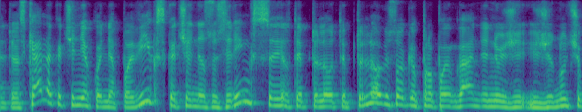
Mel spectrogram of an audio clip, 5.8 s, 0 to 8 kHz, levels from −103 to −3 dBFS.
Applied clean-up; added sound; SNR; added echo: none; none; none; none.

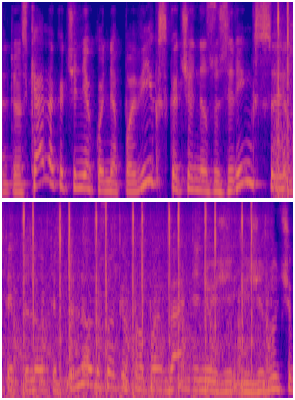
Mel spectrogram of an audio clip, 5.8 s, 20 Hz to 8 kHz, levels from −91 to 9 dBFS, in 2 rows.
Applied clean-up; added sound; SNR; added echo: none; Tools; 0 dB; none.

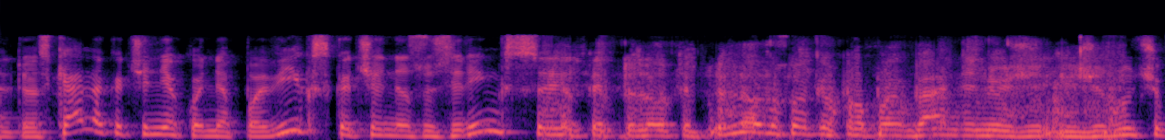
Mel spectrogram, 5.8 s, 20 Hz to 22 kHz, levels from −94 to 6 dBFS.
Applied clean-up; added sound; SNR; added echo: neural mask model Resemble Enhance denoiser.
